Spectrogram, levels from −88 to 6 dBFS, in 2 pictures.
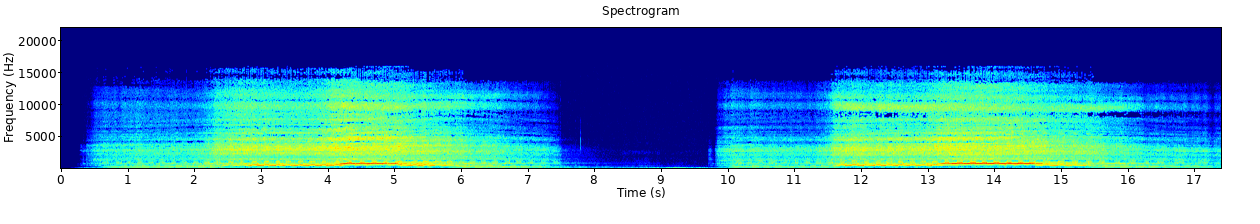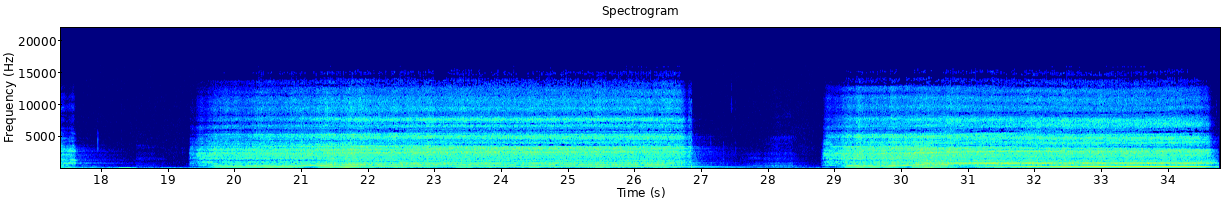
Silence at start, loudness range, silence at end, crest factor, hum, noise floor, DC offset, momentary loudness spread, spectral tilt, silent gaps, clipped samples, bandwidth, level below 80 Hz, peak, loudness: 0.5 s; 24 LU; 0.05 s; 20 dB; none; -59 dBFS; under 0.1%; 23 LU; 0 dB/octave; none; under 0.1%; 16.5 kHz; -52 dBFS; 0 dBFS; -17 LUFS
